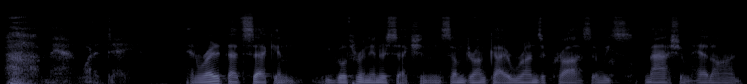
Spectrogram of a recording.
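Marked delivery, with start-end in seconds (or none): 0.1-1.2 breathy, spent sigh of relief; acted end-of-a-long-day sigh; relieved exhale. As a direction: let the words out on a tired exhale.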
